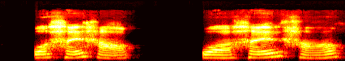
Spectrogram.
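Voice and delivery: "我很好" said slowly, repeated; slow Mandarin demo. Shown as a demonstration. Teaching how to answer I'm good, slow Mandarin. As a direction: say "我很好" slowly twice for learners. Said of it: "you could say".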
